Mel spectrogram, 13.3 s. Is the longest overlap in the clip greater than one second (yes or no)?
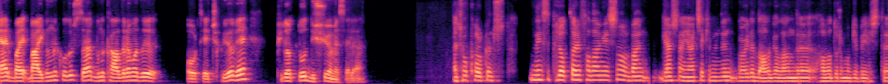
no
